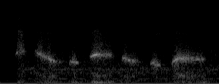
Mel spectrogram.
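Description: A person whistles to imitate a sword flying through the air: a quick string of short, warbling whistled notes at a similar mid-high pitch, soft and heard alone.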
